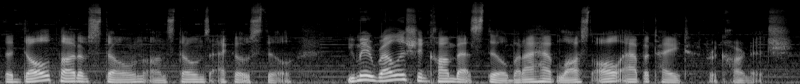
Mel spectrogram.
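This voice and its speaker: A man's voice: medium pitch, animated, unhurried, a little mellow, faint music behind. A man voicing a proud war general in formal, theatrical readings of letters from a game. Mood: solemn, weary.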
